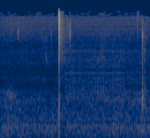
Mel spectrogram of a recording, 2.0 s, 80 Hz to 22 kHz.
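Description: A single sharp snap about a second in: a thin 3D-printed part in HeyGears PAF10 flexible resin breaking as it is bent between the fingers, at its breaking point.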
